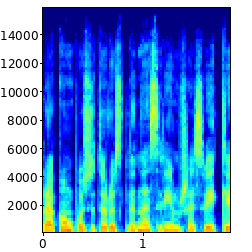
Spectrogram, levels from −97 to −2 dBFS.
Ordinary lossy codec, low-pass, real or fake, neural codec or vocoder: Opus, 64 kbps; 14.4 kHz; real; none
